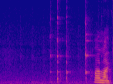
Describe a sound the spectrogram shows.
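A stirrer clinks against a glass.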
